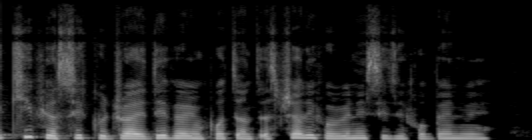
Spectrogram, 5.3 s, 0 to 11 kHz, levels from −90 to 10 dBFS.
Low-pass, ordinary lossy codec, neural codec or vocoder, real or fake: none; none; none; real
